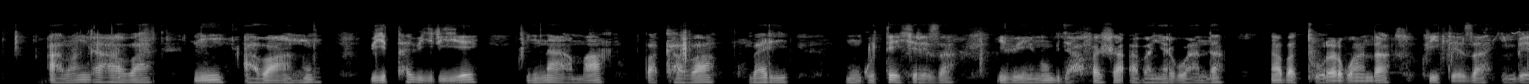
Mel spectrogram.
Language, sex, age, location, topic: Kinyarwanda, male, 18-24, Kigali, government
